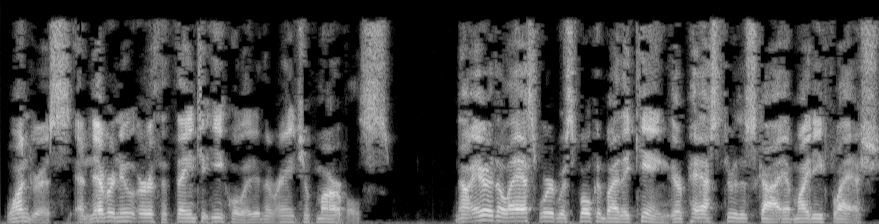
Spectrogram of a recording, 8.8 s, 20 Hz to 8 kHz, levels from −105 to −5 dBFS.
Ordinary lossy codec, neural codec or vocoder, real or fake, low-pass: MP3, 32 kbps; vocoder, 44.1 kHz, 80 mel bands, Vocos; fake; 7.2 kHz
